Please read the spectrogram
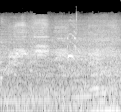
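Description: Two short bird calls, crow-like caws, over a steady low rumble of outdoor background noise.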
